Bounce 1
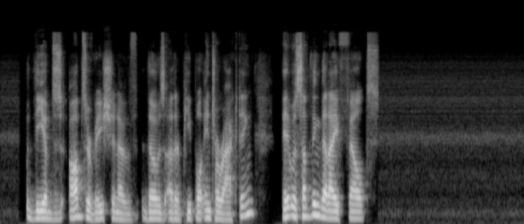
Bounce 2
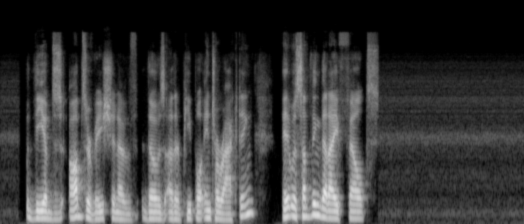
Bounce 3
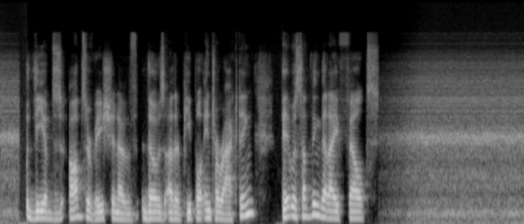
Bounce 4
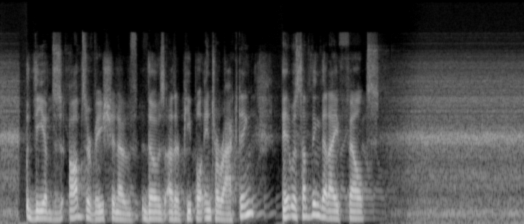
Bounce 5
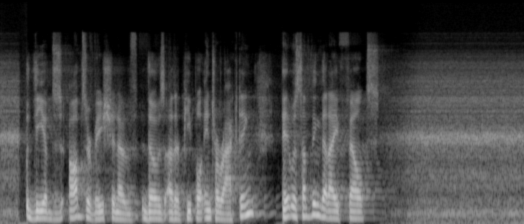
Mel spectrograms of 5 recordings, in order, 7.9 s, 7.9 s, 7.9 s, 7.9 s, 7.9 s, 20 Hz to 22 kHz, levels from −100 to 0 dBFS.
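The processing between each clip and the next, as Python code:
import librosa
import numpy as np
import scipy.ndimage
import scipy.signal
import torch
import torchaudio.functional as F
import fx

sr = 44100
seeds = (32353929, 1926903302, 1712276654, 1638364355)

y1 = fx.high_shelf(x, sr, hz=8300.0, db=-8.0)
y1 = y1 * 10.0 ** (3.5 / 20.0)
y2 = fx.band_squash(y1, sr, depth_pct=100)
y2 = y2 * 10.0 ** (-5.0 / 20.0)
y3 = fx.echo_feedback(y2, sr, ms=176, feedback_pct=45, wet_db=-23.5)
y4 = fx.echo_thinned(y3, sr, ms=109, feedback_pct=53, hz=420.0, wet_db=-22)
y4 = y4 * 10.0 ** (-3.0 / 20.0)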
